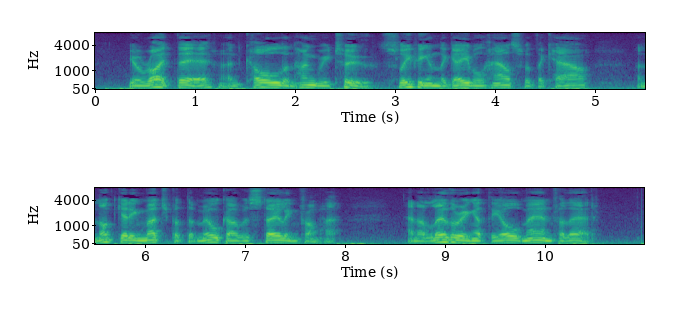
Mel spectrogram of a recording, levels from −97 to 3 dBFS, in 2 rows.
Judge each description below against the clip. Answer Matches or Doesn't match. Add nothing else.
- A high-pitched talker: Doesn't match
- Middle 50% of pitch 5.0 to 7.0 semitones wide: Doesn't match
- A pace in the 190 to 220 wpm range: Matches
